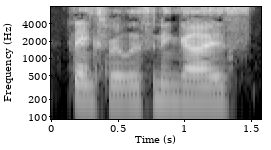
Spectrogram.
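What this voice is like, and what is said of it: Deliberately deep voice. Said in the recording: “why my voice got so deep ... Because you made it deep”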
